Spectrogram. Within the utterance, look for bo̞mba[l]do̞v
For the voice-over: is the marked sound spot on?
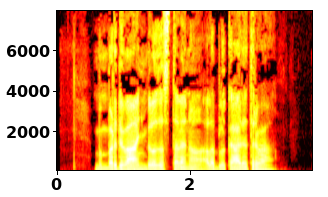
no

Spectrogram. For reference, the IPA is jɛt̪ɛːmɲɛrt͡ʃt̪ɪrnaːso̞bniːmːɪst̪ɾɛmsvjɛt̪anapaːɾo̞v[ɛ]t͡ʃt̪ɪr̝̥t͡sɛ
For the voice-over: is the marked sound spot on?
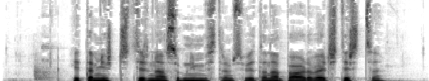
no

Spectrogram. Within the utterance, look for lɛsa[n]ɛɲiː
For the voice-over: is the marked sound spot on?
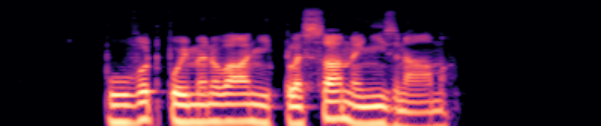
yes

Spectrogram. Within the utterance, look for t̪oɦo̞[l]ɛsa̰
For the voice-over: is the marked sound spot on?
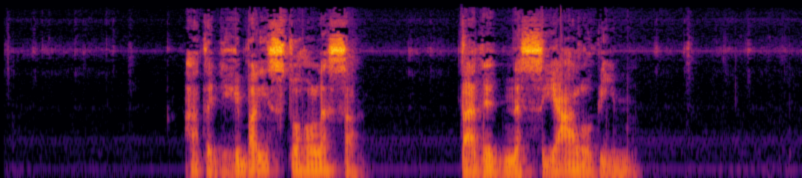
yes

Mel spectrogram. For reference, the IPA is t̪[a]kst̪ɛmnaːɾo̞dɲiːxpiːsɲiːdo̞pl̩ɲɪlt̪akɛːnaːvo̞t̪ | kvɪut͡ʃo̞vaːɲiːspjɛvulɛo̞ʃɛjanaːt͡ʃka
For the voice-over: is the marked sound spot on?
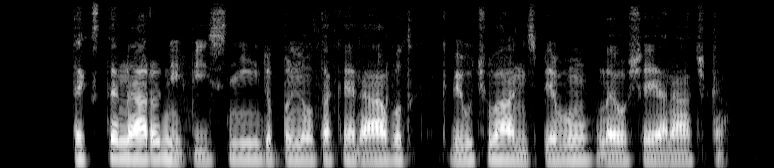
no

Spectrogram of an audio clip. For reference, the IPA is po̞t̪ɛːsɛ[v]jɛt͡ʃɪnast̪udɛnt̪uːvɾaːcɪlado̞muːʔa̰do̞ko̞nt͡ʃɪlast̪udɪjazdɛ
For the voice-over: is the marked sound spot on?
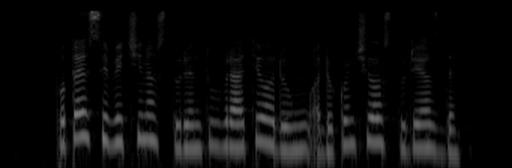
yes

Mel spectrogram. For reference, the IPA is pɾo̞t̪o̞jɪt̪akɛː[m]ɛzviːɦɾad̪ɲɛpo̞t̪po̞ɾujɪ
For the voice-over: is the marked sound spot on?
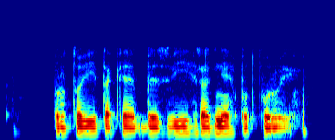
no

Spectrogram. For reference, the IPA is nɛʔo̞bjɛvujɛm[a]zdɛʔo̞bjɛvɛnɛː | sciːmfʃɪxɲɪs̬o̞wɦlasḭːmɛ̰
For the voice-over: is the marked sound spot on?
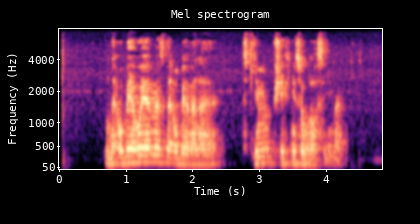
no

